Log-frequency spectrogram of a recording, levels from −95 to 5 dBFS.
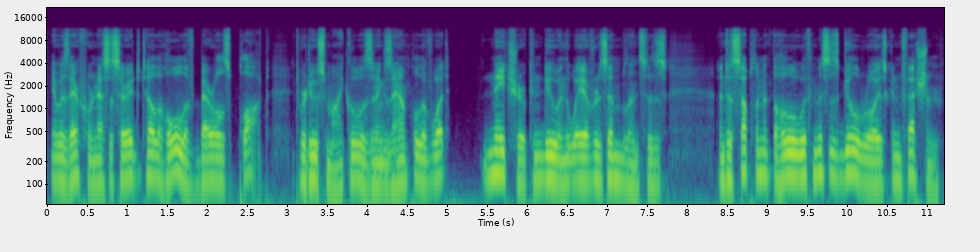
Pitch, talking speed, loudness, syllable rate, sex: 110 Hz, 190 wpm, -16 LUFS, 6.2 syllables/s, male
